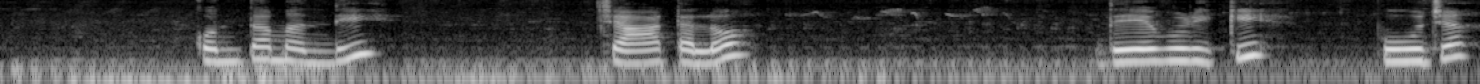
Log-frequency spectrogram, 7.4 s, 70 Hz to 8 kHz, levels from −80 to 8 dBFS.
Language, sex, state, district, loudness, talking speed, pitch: Telugu, female, Andhra Pradesh, Annamaya, -15 LUFS, 30 wpm, 230 Hz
